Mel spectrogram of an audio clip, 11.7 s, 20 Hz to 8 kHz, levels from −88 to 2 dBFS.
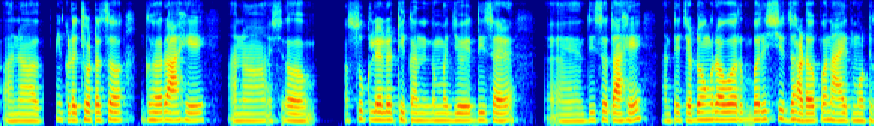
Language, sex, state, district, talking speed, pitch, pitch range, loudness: Marathi, female, Maharashtra, Aurangabad, 110 wpm, 175 Hz, 165-180 Hz, -21 LUFS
